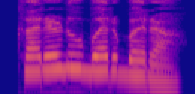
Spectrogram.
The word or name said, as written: ಕರಡುಬರ್ಬರ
